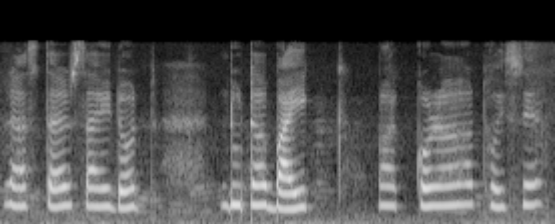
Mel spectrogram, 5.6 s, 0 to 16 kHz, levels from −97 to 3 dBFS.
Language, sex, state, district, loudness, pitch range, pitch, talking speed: Assamese, female, Assam, Kamrup Metropolitan, -17 LUFS, 295-325 Hz, 310 Hz, 85 wpm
